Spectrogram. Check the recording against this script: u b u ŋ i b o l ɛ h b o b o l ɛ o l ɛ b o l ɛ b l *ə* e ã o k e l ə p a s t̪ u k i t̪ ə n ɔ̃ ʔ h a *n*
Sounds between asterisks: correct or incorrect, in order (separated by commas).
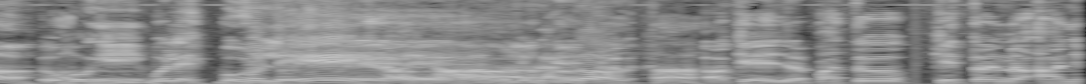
incorrect, incorrect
